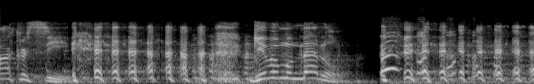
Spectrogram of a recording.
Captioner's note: laugh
